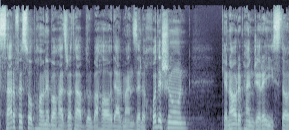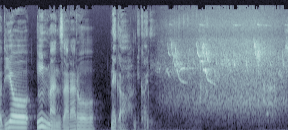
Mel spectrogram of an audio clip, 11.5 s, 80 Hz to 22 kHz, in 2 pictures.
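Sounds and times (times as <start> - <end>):
speech: 0.1 - 9.4
steady outdoor hiss: 8.8 - 11.5
small sparrows chirping: 8.9 - 11.5.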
